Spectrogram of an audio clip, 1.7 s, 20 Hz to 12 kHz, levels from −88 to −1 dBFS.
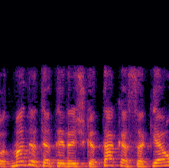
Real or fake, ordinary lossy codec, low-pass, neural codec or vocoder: real; MP3, 48 kbps; 7.2 kHz; none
